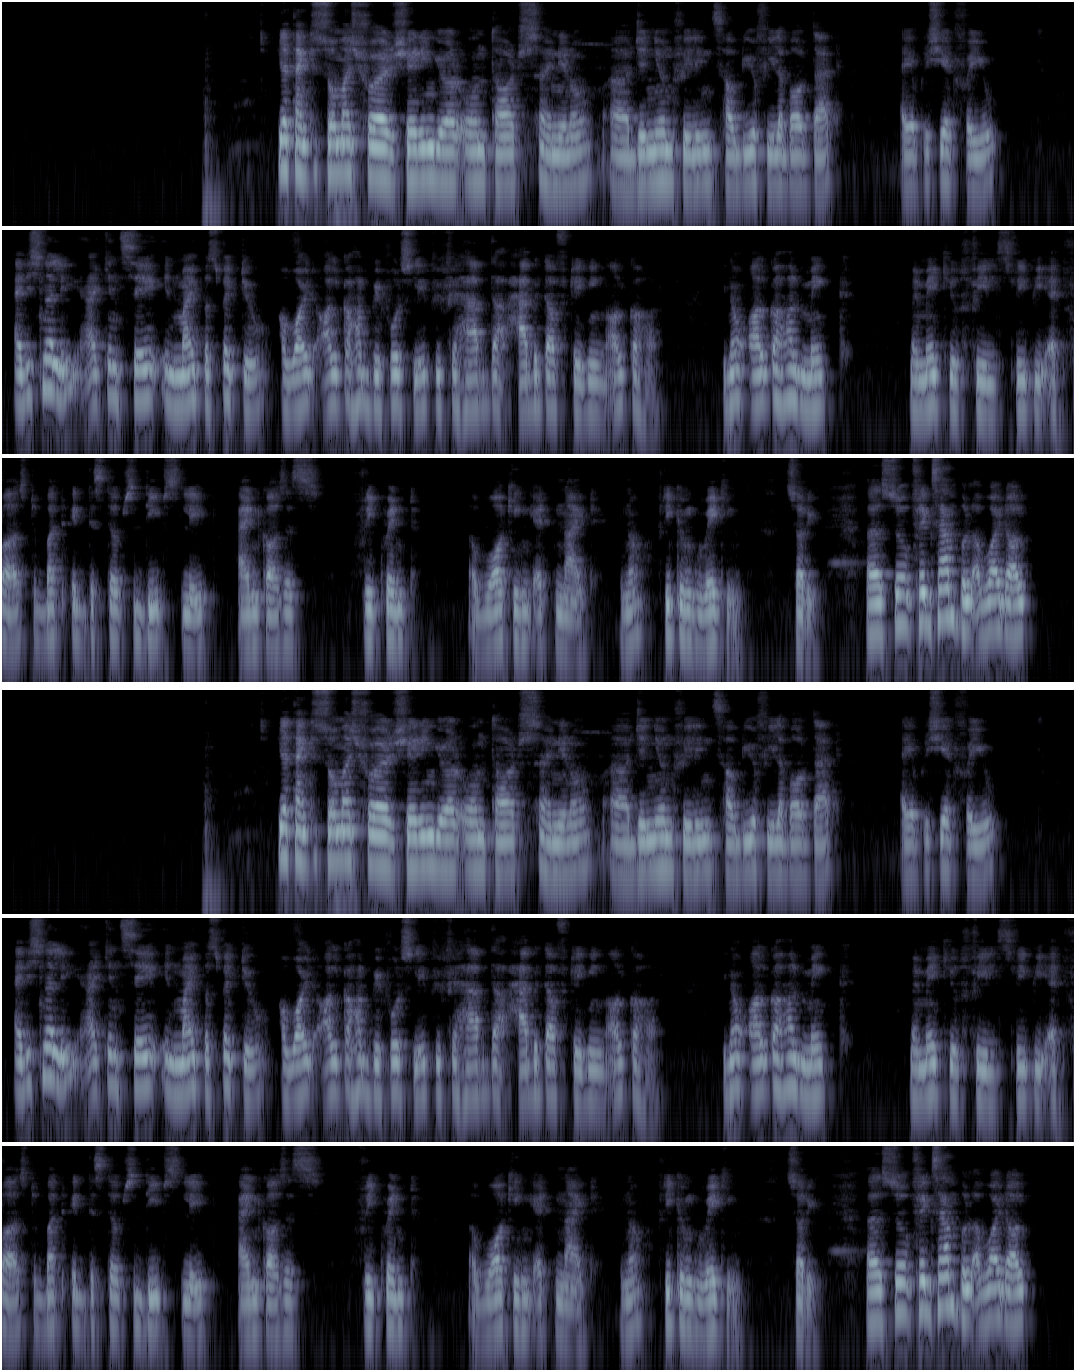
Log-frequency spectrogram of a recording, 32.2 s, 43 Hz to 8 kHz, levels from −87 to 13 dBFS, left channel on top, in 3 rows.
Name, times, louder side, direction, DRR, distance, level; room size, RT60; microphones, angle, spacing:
voice 1, 2.8-8.4 9.0-9.9 10.8-17.3 17.9-19.2 19.8-23.5 23.8-24.6 25.0-25.5 26.1-27.3 27.6-28.8 29.3-31.7, left 1 dB, 15° left, 0.3 m, -32 dB
4.3 x 2.3 x 2.6 m
head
